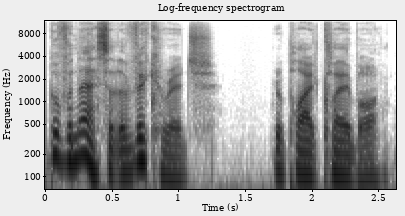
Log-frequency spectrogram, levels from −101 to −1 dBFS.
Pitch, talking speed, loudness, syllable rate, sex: 115 Hz, 135 wpm, -17 LUFS, 6.6 syllables/s, male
